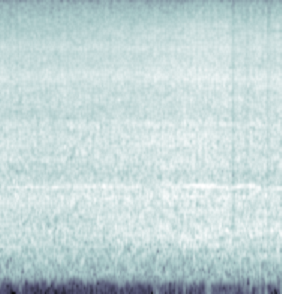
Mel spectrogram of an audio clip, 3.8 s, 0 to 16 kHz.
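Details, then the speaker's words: 2006 Ford Explorer 4.0 SOHC V6 after harmonic balancer replacement: steady, even, quiet idle with no knocks, slaps or belt flutter; belt tracking straight without bouncing. "start it there we go nice and quiet just like it should be just make sure the belt's tracking properly"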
